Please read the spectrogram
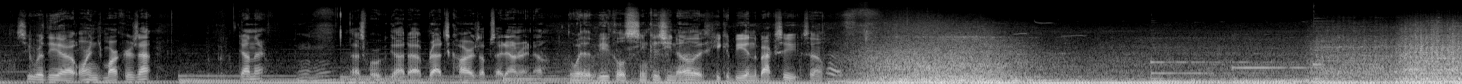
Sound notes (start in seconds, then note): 9.6 traffic roaring; 11.8 solemn music; 14.4 engine rumbling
